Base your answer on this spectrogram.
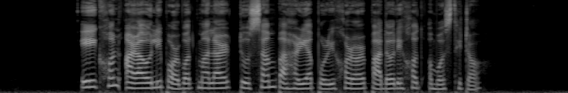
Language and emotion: Assamese, neutral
